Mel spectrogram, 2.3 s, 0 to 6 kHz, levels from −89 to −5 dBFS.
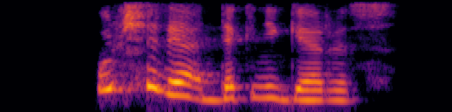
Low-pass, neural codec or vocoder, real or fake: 5.4 kHz; vocoder, 24 kHz, 100 mel bands, Vocos; fake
